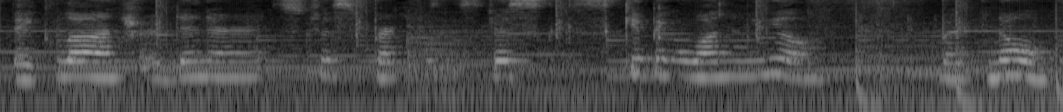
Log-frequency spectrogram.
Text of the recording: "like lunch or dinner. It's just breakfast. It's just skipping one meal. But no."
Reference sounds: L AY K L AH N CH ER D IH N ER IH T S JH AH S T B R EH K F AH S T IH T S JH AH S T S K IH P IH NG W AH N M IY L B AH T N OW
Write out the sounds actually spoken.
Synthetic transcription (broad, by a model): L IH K L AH N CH ER D IH N ER IH T S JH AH S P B R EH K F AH S IH T S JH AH S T S K IH P IH NG W AH N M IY L B AH T N OW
